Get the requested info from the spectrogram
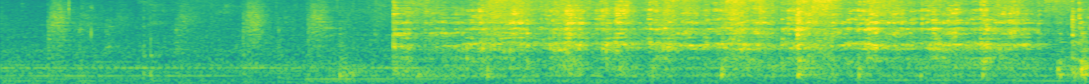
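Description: A spoon stirring turkey chili in a stainless steel stockpot on the stove, scraping and clinking against the pot over a sizzle, starting about two seconds in.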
